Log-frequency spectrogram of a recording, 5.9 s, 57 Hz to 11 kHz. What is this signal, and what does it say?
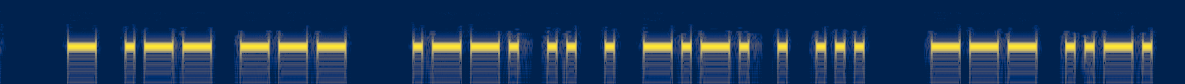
Morse code, heard as a keyed tone, about 25 wpm, 600 Hz. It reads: TWO PIECES OF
